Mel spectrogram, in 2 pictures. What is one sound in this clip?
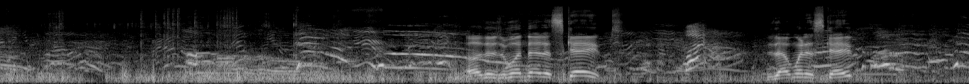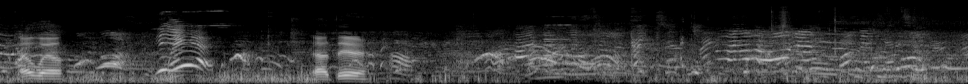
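Young children shout and chatter excitedly nearby, outdoors.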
